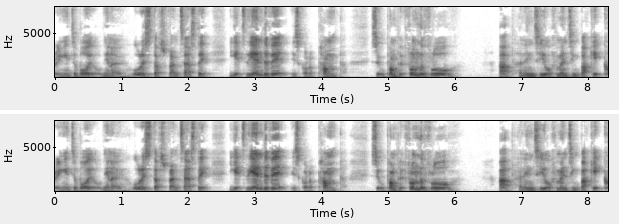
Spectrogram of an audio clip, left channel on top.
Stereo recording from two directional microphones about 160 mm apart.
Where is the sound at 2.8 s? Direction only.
15° left (ahead or behind).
